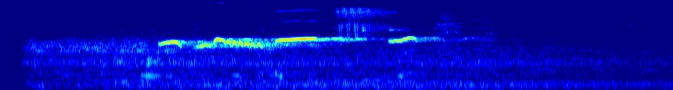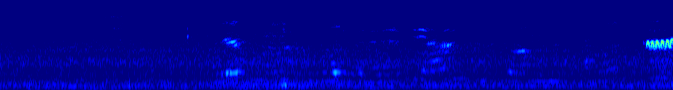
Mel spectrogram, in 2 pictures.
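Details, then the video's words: A single small bird singing in a tree in spring, a place it visits several times a day: a melodious warbled phrase of quick high twisting whistles over about two seconds, then scattered faint short notes. "鸟鸣 一只小鸟儿的单口相声"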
